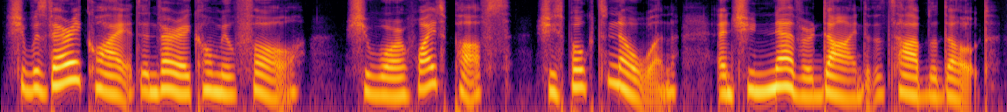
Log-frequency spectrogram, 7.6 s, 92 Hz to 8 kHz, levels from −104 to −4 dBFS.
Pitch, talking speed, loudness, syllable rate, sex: 210 Hz, 205 wpm, -19 LUFS, 5.4 syllables/s, female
